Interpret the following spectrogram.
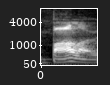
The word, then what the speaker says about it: Paulo: uh the pronunciation of we've been calling him paulo for the longest time they're calling him barlow now that's the problem that's the pronunciation that he's requested um for his name but uh yeah there's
